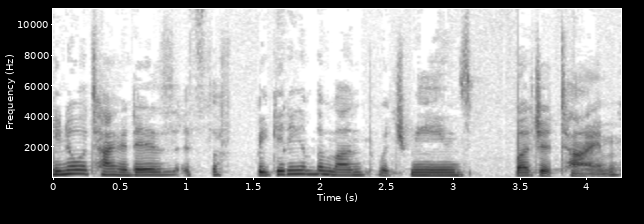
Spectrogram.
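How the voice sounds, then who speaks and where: A soft-spoken woman's medium-pitched voice with ordinary pitch variation. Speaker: lifestyle vlogger. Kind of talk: casual chat. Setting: outdoors.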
